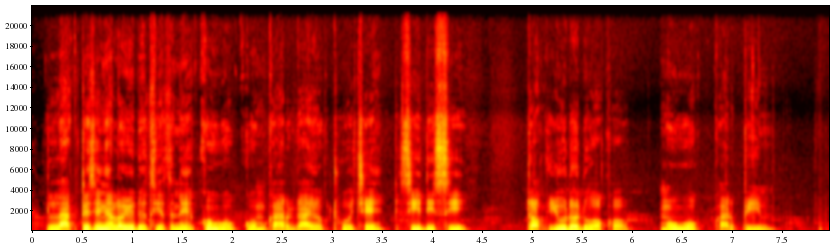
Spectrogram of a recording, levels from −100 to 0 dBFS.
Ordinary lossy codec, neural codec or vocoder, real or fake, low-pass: none; none; real; none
